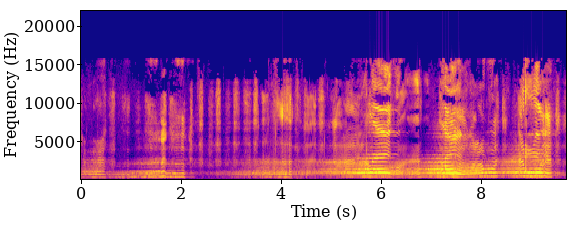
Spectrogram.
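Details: Horror sound-effect track of a ghost baby: wailing infant-like crying with rising and falling pitch over a low hum; infant cry.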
